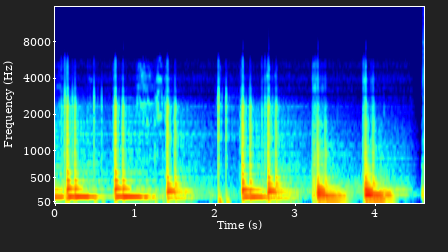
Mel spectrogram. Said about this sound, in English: I've set up a slapback delay on the Timeline.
